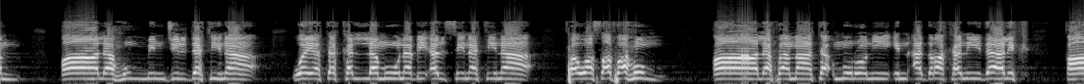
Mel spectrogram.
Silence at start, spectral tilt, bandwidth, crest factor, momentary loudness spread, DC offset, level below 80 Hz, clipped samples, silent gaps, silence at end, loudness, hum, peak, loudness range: 0 s; -2.5 dB/octave; 16 kHz; 12 dB; 11 LU; 0.1%; -48 dBFS; 1%; none; 0 s; -10 LUFS; none; 0 dBFS; 2 LU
